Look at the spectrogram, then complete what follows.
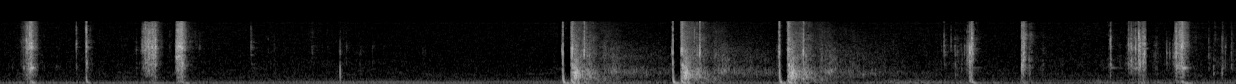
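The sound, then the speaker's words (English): Sharp single reports from a semi-automatic firearm, one round per trigger pull, come as several separate cracks at uneven intervals, some close together and others spaced well apart, with no voices. “It's a semi-automatic firearm. A look-alike, but very much different. One pull of the trigger, you get one round. You get another round, you have to pull the trigger again. Let me show you that.”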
